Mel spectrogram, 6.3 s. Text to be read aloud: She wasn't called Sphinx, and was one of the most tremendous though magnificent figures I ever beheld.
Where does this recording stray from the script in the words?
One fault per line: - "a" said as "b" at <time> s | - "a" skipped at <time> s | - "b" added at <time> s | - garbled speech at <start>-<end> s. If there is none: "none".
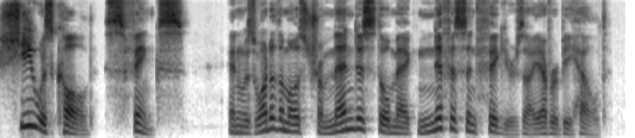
- "wasn't" said as "was" at 0.3 s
